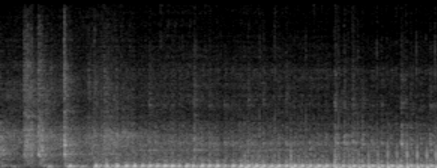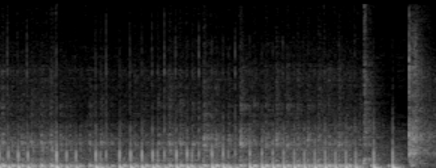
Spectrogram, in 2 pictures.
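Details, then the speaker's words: TaoTao ATV radio setup: the engine starts and a fast pulsing buzz tracking its firing still comes through the speakers; the engine noise persists and power from the battery must be filtered. "Still have the sound. So we're going to have to filter the power coming from the battery."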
